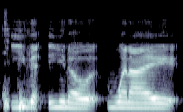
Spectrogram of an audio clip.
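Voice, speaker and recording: A woman's voice: lowish voice, little pitch movement, measured pace, no echo. Chatty podcast host woman, dry sound. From Haiti. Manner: talkative, warm rambling with many fillers. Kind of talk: casual interview.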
